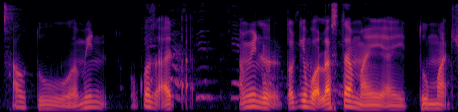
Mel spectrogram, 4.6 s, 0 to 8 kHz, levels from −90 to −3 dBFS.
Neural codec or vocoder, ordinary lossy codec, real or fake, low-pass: none; none; real; 7.2 kHz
